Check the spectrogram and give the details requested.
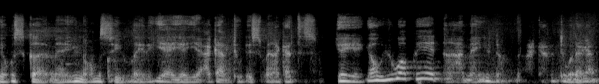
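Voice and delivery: relaxed, casual street-slang banter. Retelling greeting a friend from the neighborhood: imitating his code-switched street talk. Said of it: "So I would code switch".

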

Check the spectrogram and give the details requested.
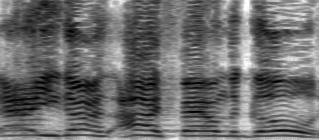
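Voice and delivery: high, hollered-out yelling. Telling a story about a man in the woods calling to the others, retelling a yell. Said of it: "And he's yelling it out".

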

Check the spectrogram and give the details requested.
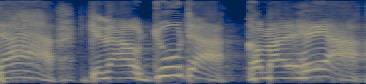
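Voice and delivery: very high, squawky, croaky parrot voice. Narrating a story, voicing a parrot calling to a man, croaky parrot voice. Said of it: "folgende krächzende Stimme hört".

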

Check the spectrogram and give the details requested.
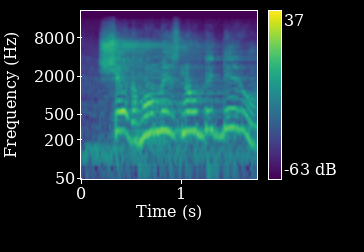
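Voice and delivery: put-on slangy dude voice.

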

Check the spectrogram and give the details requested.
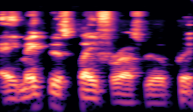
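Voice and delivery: ordinary talk, nothing marked

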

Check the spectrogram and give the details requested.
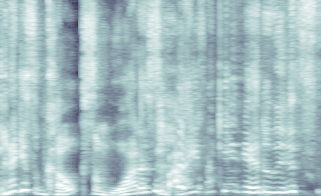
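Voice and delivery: very high-pitched, play-acted, grossed-out, disgusted tone. Retelling a TV cast member tasting strong liquor: imitating Brent, disgusted. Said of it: "She was so disgusted".

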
